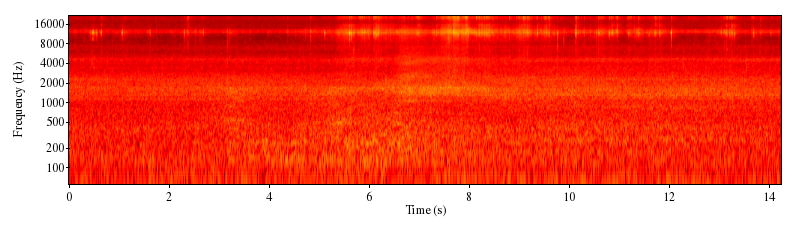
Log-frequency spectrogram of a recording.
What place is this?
on a street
